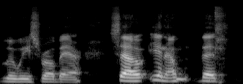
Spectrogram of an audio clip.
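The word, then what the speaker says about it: Luis Robert: center fielder you would swear his name is Lou Roberts it's Luis Rober so you know that it's a nice that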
